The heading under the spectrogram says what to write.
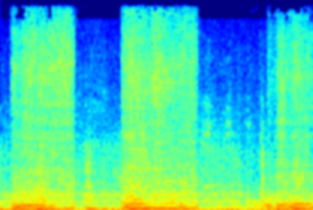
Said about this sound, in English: At last, a car.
